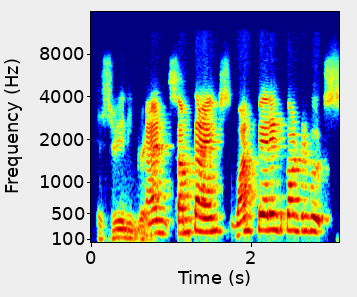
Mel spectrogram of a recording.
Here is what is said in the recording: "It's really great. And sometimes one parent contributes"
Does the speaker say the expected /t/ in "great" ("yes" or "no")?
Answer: no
